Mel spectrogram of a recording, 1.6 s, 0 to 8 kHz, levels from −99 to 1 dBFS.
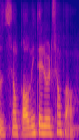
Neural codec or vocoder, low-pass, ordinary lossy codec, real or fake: codec, 16 kHz, 2 kbps, X-Codec, HuBERT features, trained on LibriSpeech; none; none; fake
